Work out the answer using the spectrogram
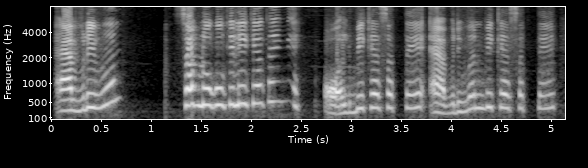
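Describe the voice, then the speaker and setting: Slow, lively-pitched woman teaching English. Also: no echo, clean studio sound. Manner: slow, drawn-out model sentences for repeating; mixes Hindi explanations with English phrases. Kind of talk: spoken English lesson.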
